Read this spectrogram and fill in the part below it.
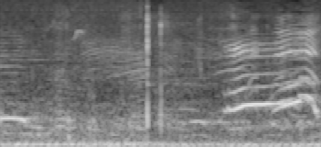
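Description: A bat hits a ball with a sharp crack.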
